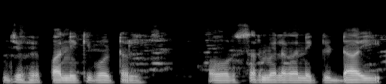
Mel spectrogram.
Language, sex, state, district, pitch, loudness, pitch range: Hindi, male, Uttar Pradesh, Jyotiba Phule Nagar, 100 Hz, -21 LUFS, 100-105 Hz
